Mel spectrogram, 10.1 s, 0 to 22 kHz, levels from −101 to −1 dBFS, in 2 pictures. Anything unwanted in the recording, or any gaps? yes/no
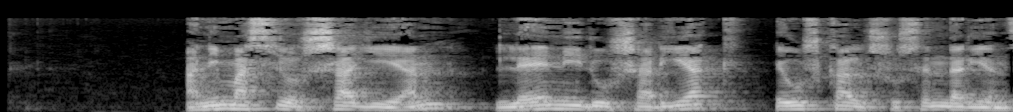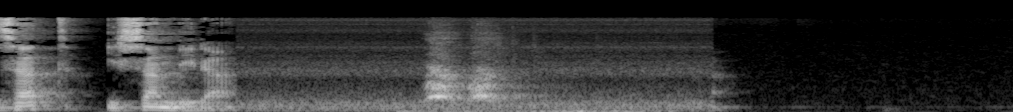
yes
